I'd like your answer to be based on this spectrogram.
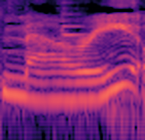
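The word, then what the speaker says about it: Māori: And we pronounced it Maori throughout the podcast, so we have to apologize for that and correct it. It is pronounced Maori, or at least that's an acceptable pronunciation, I think, for Yanks like us.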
